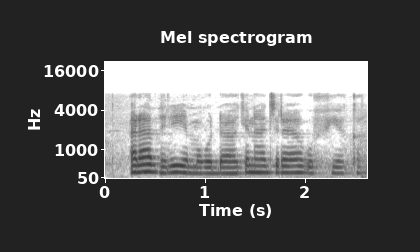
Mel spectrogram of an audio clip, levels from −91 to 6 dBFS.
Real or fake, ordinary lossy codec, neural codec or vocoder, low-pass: real; none; none; 7.2 kHz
